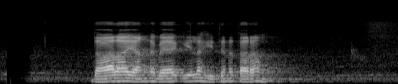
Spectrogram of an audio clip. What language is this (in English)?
Sinhala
